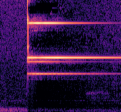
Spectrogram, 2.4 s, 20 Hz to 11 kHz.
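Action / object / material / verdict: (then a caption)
strike / coin struck against a silver coin / metal / fake. A counterfeit 2017 Silver Eagle is tapped once against a genuine silver coin in a ring test. The strike gives a thin, very high-pitched ring of several steady tones that fades slowly over about two seconds. It sounds much different from a silver-on-silver ring, marking the coin as fake, a verdict confirmed by other tests.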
